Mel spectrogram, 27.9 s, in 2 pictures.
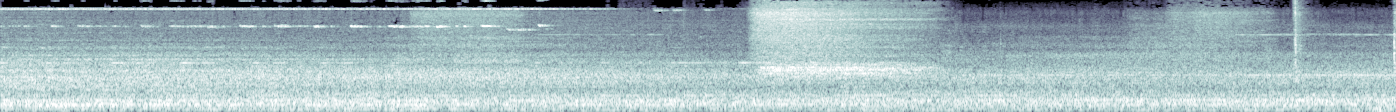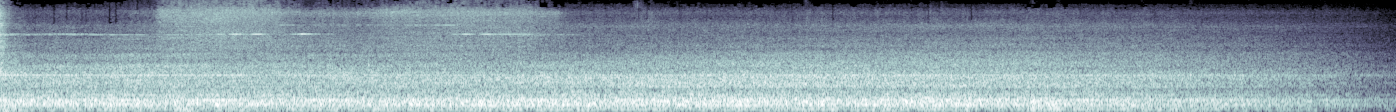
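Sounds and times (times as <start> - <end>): train equipment rumbling: 0.0 - 21.4.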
